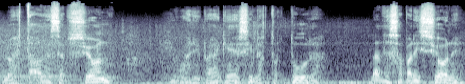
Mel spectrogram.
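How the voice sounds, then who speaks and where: An actor playing a polite, sympathetic reporter who speaks with courteous hesitation in a radio drama. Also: male voice, fairly low pitch, a little fast, noisy background, lightly acted. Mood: sympathetic, sombre. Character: polite, sympathetic male reporter interviewing a family. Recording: music bed under the voice.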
